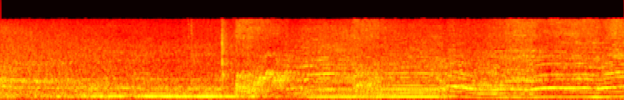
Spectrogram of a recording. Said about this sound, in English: Let's see how fast a Formula One car goes.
